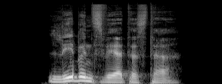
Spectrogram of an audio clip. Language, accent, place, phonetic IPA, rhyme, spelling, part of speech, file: German, Germany, Berlin, [ˈleːbn̩sˌveːɐ̯təstɐ], -eːbn̩sveːɐ̯təstɐ, lebenswertester, adjective, De-lebenswertester.ogg
- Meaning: inflection of lebenswert: 1. strong/mixed nominative masculine singular superlative degree 2. strong genitive/dative feminine singular superlative degree 3. strong genitive plural superlative degree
